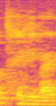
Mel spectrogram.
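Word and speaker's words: phthalimide: यहाँ पर जो थैलीमाइड का जो पी है ये साइलेंट है, ये बात जो ध्यान रखिए, आपको थैलीमाइड कहना है।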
